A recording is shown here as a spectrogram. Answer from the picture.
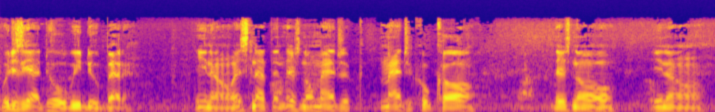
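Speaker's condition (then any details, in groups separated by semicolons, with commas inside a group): No condition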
